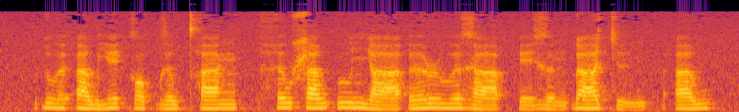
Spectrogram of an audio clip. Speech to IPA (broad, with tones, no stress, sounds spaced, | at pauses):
ɗ u˨˩˦ ə̯ ʔ a˨˩ w j e˧ k ɔ˨˩ p̚ ɣ ə˨˩ w t̪ʰ a˧ ŋ | h ə˧˥ w ʂ a˧˥ w ʔ u˧ ɲ aː˨˩˨ ʔ əː˧˥ ɹ u˧ ə̯ ɣ aː˨˩ p̚ ʔ e˨˩˦ ɣ ə˨˩˦ ŋ ɗ aː˧˥ c ɨ˨˩˨ ŋ | ʔ a˧˥ w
